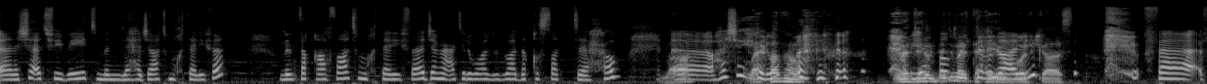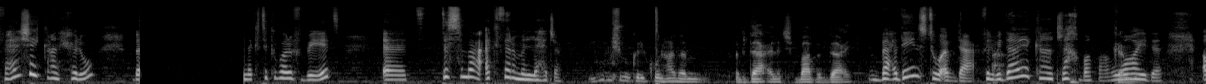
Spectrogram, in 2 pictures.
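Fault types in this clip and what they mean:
Audio dropout to a faint residue: the sound cuts out abruptly from 13.46 to 14.51 s, leaving just hiss well below the signal, likely a brief signal loss with the path still live.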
